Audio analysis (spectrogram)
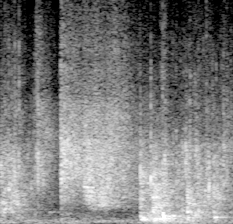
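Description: Water splashes and sloshes in short bursts as something is washed with plain water, close and fairly loud, in three quick surges.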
